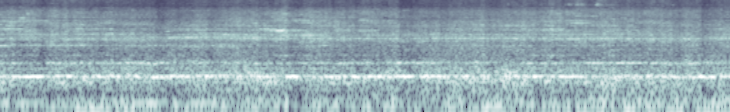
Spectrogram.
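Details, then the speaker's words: Passing freight train with a loaded articulated auto rack: loud rolling rumble with a steady whining tone riding over it; trackside observer suspects a bad bearing. "yeah bad bearing on that one could hear that"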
